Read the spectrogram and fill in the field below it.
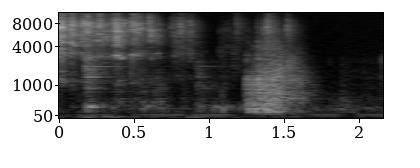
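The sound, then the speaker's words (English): A big pool of dice is rolled in a tabletop role-playing game, clattering and rattling across a hard surface in a quick burst of bright clicks, then a louder jumble of tumbling before settling and trailing off into quiet. “These are big dice pools, but these are shit rolls.”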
